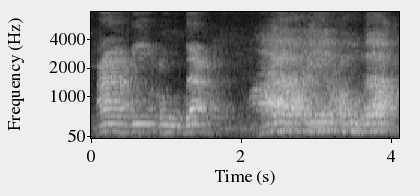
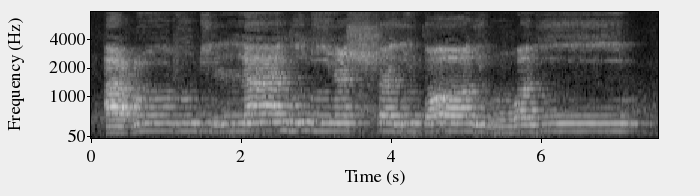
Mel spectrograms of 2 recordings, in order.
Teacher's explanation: A'u ini dari tenggorokan yang bawah, kemudian ain berarti dari bawah naik ke tengah.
